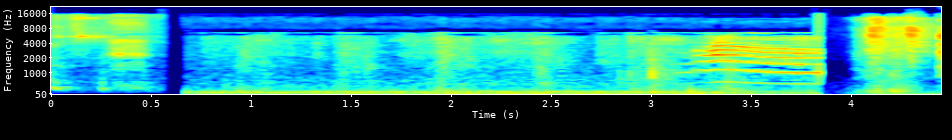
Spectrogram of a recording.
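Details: Domestic cat giving a single short meow that rises then levels off near the end, heard over steady low rumbling background noise, with abrupt cuts before and after.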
